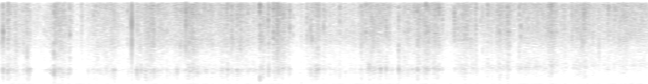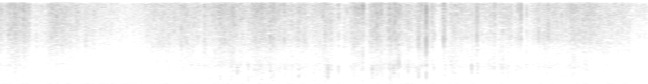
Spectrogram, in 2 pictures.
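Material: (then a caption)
Stainless steel. A small, hollow-mesh stainless steel wire scouring pad is squeezed and crunched by fingertips right next to the microphone. It makes a continuous, quiet, bright crinkling and crackling with irregular little crunches, over a steady low hum.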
